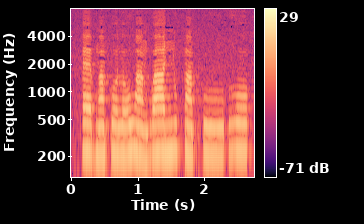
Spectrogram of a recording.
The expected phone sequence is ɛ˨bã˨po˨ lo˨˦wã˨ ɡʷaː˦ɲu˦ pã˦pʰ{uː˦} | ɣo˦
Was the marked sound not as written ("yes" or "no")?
no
